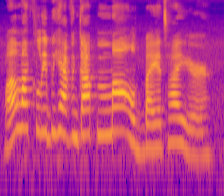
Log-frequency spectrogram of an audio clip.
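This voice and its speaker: A woman's voice: extremely high pitch, sing-song, rapid-fire, sharp tone. A young woman giving casual let's play commentary as a gaming streamer, reactive, playful and joking. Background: faint game music.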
